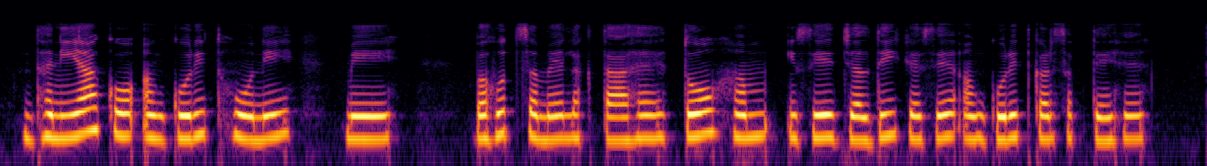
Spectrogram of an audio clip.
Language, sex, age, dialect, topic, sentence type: Hindi, female, 18-24, Garhwali, agriculture, question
